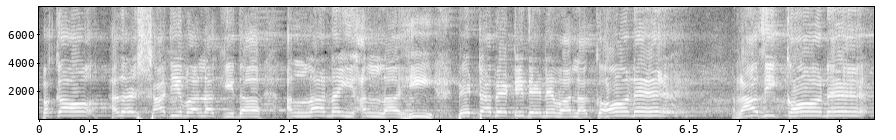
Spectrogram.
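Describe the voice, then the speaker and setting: A man preaching an impassioned Islamic sermon, emphatic, with drawn-out rhetorical questions and repetition. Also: very high-pitched, fairly even intonation, bright, forceful tone, slight background noise. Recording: echoey hall with long reverb.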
